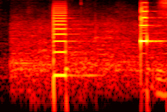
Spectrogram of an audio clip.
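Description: Two short electronic beeps over a steady hall murmur: a lower beep about two-thirds of a second in that lingers briefly, and a higher one near the end. They are the parliamentary voting system's signal as the roll-call vote closes and the result comes up.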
